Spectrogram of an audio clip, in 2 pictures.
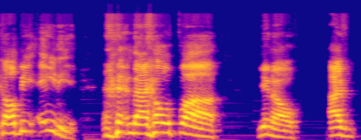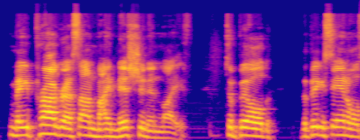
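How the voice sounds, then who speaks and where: Reading viewer comments on his live stream, a high-voiced man in his thirties chats casually and rambles, frequently starting his sentences over.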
